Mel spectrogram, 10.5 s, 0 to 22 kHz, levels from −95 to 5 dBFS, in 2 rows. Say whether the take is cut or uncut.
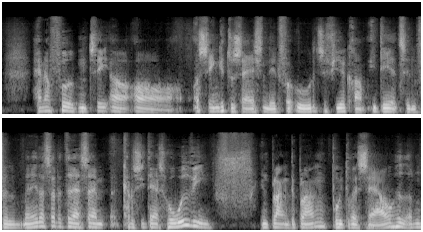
uncut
